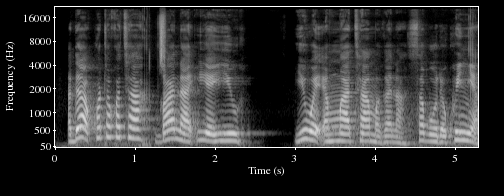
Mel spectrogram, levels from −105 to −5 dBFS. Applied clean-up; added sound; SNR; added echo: neural mask model Resemble Enhance denoiser.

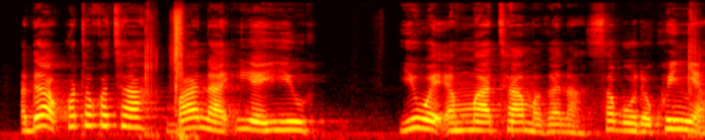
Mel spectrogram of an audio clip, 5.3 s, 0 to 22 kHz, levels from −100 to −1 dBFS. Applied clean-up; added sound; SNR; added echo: none; Tearing; 18 dB; none.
